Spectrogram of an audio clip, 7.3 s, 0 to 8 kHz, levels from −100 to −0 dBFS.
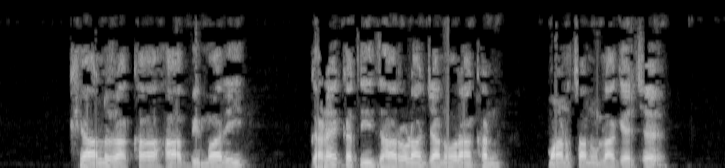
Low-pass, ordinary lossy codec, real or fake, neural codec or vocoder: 7.2 kHz; MP3, 32 kbps; real; none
